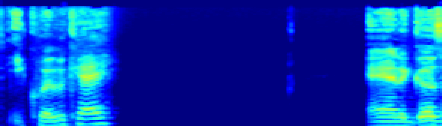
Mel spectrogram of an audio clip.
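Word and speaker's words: equivoque: I'm saying this correctly you quit ok used to say it a different way but apparently I was saying it wrong so to pronounce equipo que and it goes like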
